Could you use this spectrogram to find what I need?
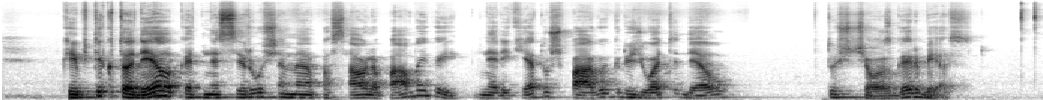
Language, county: Lithuanian, Vilnius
